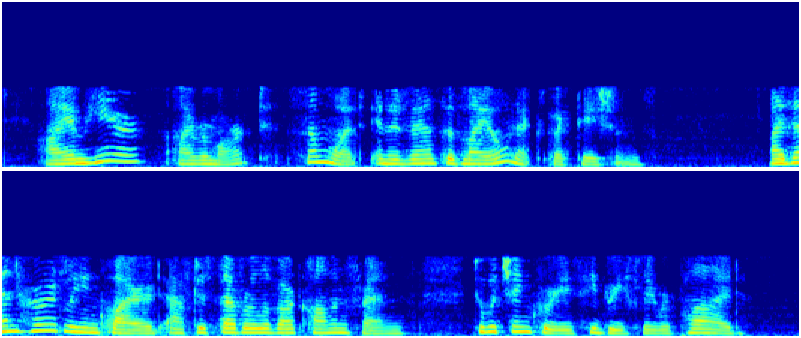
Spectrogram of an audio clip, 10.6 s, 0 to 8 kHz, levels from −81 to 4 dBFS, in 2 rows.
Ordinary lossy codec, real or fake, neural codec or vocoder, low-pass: AAC, 16 kbps; fake; codec, 16 kHz, 16 kbps, FreqCodec, smaller model; 7.2 kHz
